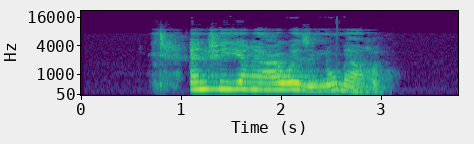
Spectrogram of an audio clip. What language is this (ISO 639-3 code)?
kab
